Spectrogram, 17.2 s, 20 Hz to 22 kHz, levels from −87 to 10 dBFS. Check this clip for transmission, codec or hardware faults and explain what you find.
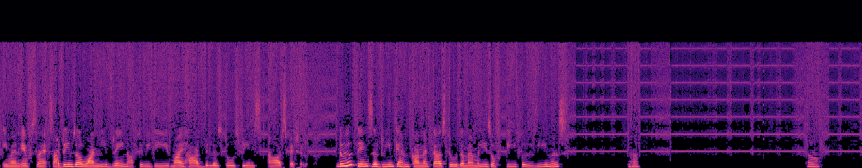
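Two faults are present: a converter tone running under the whole clip, and four short bursts of corrupted compressed data.

Converter idle tones run throughout: a whistle around 2 kHz, about 18 dB below the speech, clearest in pauses and as grain under quiet speech. An undithered delta-sigma converter given very small input falls into repeating bit patterns that produce this tone. Unlike mains hum, it sits high rather than on low 50 or 60 Hz harmonics.

Damaged data in a compressed stream appears at 1.12–1.17 s, 11.49–11.54 s, 13.38–13.43 s and 15.23–15.28 s, each about 50 ms. Corrupted bytes make the decoder misread frames and lose sync while it hunts for the next header, giving a brief chirp or squawk.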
